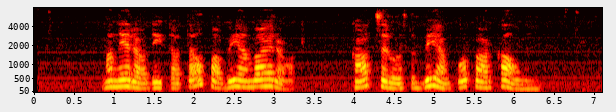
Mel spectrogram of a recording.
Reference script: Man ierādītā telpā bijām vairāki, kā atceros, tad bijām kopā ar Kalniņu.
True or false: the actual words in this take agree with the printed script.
true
